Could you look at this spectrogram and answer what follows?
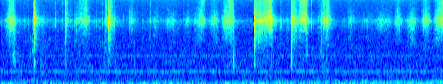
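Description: A deck of playing cards being shuffled by hand, quiet riffles and soft rubbing bursts recurring every half second or so against a low steady hum, close and alone without talk.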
